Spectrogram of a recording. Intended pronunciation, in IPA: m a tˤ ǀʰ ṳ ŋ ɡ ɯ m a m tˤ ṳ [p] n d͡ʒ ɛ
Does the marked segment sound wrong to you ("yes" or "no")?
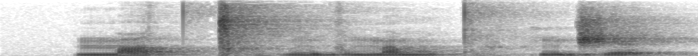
yes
